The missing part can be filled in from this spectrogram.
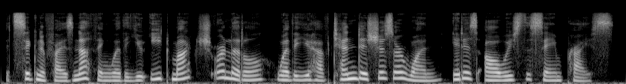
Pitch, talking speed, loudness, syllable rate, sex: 215 Hz, 190 wpm, -17 LUFS, 5.5 syllables/s, female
